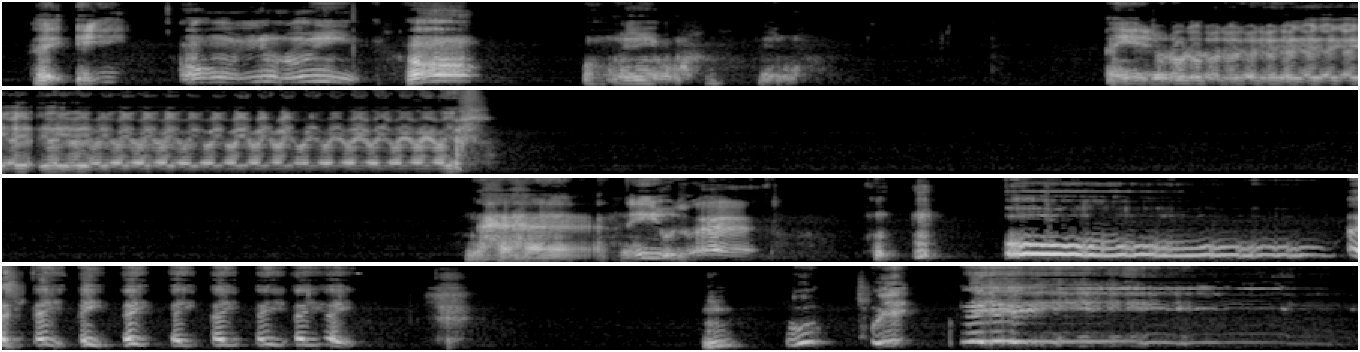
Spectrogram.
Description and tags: Sound of cowboy being distressed.
Cowboy, desert, south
